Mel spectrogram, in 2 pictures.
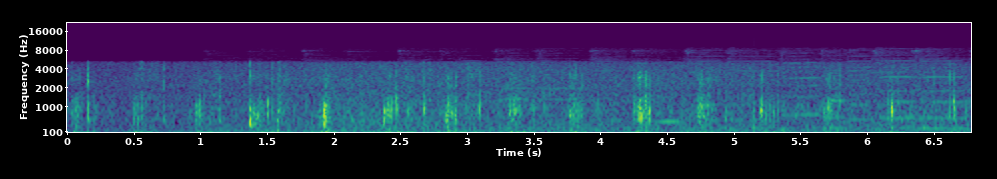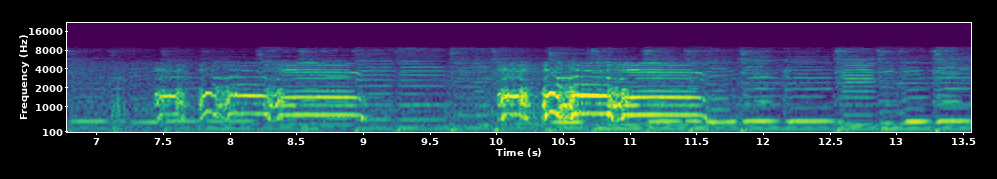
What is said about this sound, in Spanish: Se dice que con el canto de los gallos apareció el sol y él se convirtió en una estatua.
